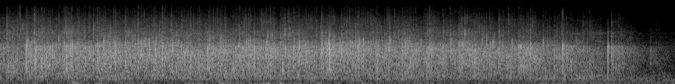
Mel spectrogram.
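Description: Sustained audience applause, a dense, steady patter of many hands clapping at an even loudness for several seconds before tapering off abruptly at the end. No voices are heard.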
